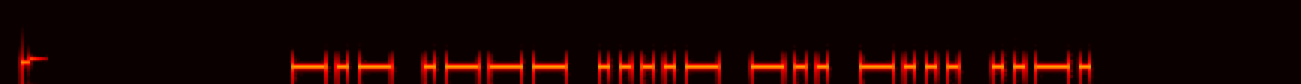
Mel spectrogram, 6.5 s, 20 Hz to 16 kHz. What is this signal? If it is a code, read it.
Morse code, heard as a keyed tone, about 22 wpm, 700 Hz. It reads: KJ4DBF
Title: USA Call Signs 22wpm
